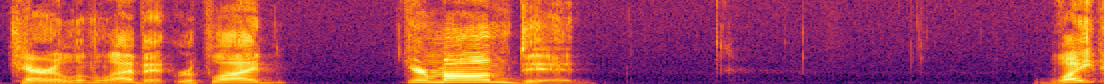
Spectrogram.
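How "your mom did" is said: high, loud, drawn-out taunt; exaggerated quote of a snotty reply; mock jeering retort. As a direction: fling it out as a childish comeback. Quoting press secretary's reply.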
